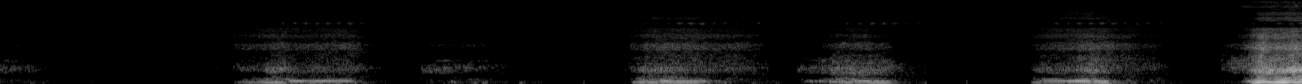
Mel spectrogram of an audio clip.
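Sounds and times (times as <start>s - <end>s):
girl snoring loudly: 2.4s - 3.8s, 6.3s - 9.1s, 10.3s - 13.0s.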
